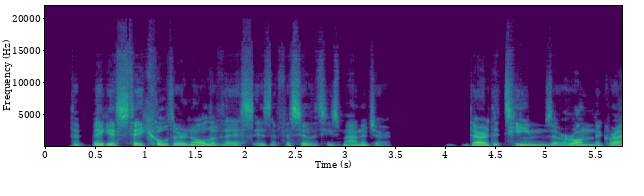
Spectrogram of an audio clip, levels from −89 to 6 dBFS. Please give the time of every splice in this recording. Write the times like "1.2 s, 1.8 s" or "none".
2.2 s, 3.9 s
